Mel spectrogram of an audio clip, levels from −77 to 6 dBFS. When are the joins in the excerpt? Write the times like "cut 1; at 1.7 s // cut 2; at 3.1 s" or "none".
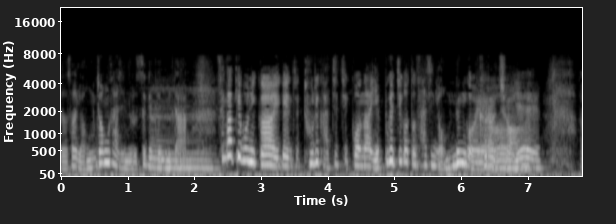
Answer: none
